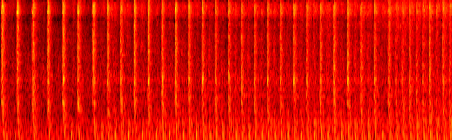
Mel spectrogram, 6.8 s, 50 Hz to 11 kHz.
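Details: Mega Moto Max 212 mini-bike at idle before the tune-up and centrifugal clutch replacement: uneven popping putter with loping surges and sagging beats. It runs rough at idle and died whenever throttled up earlier.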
